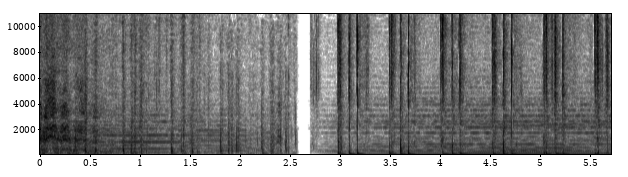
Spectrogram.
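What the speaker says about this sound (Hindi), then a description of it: "राजकुमारी अपने घोड़े पर बैठ तेजी से घने जंगल की ओर निकल जाती है।" A horse gallops toward a dense forest, its hooves drumming in quick clip-clop bursts after a brief pause, with a whinny and a busy sound bed in the first half.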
